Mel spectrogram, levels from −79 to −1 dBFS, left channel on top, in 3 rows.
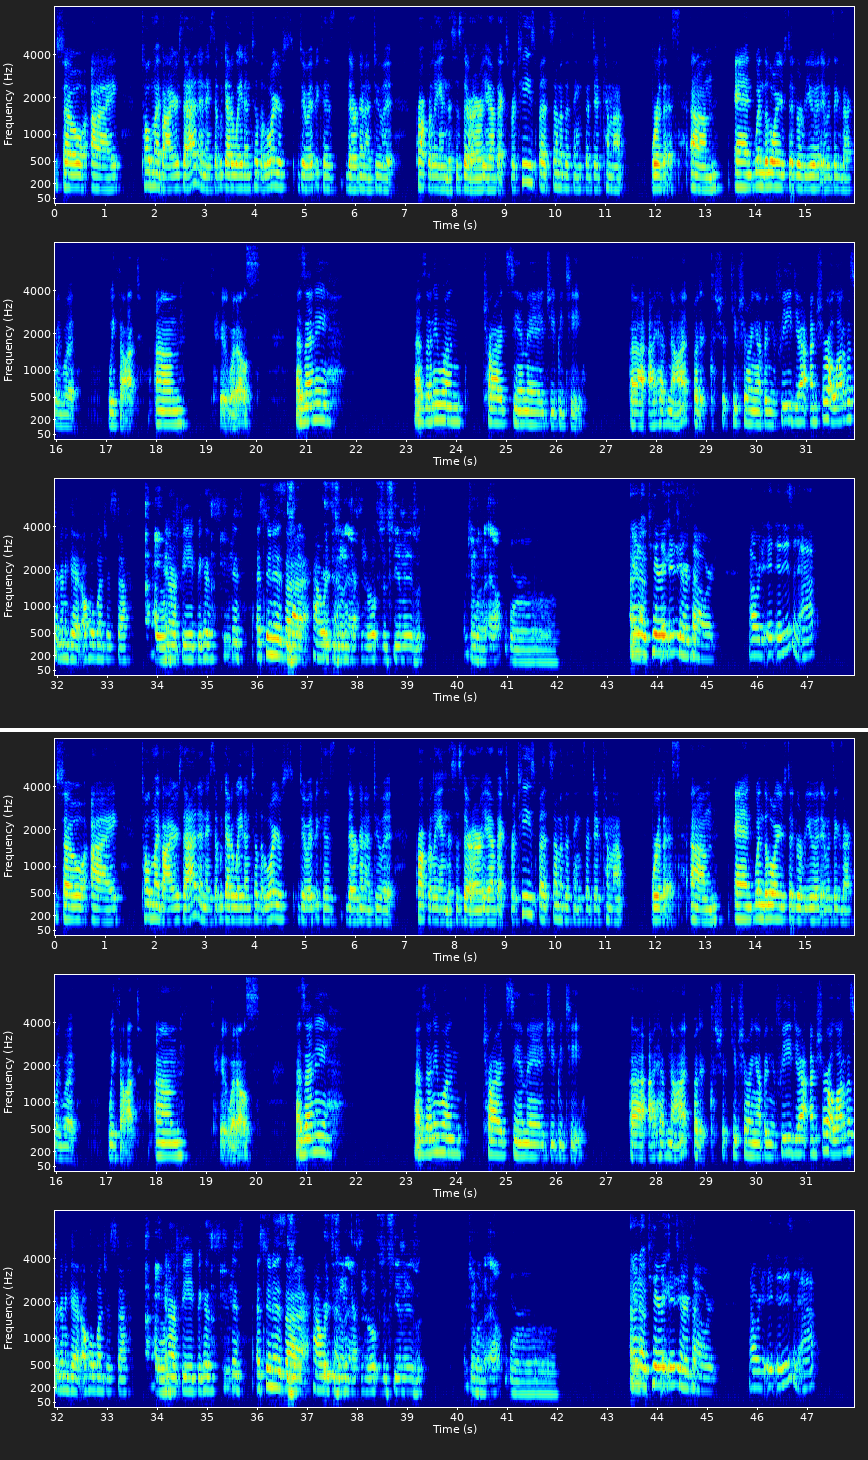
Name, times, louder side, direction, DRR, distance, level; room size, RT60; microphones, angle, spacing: voice 1, 0.0-1.3 1.7-5.6 5.8-6.8 7.2-11.3 11.9-13.3 13.6-16.4 17.1-17.6 18.0-18.6 19.1-20.0 20.8-21.7 23.2-24.1 24.5-26.6 27.5-33.4 34.1-35.7 36.0-38.4 43.4-44.8, left 1 dB, 15° right, 1.1 m, -32 dB
voice 2, 33.8-34.3 36.6-36.9 37.3-38.1 38.4-39.3 40.1-42.0, left 1 dB, 90° left, 1.9 m, -37 dB
voice 3, 44.1-45.1 45.8-47.3, left 1 dB, 35° left, 0.8 m, -36 dB
3.9 x 2.6 x 4.4 m
head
